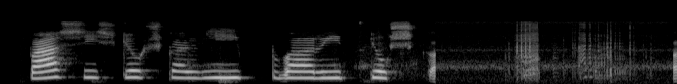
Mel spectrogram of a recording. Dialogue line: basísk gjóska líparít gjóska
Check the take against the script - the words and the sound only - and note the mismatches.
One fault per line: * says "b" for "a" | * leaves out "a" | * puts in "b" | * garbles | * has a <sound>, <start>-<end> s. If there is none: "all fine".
* has a squeak, 5.0-6.6 s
